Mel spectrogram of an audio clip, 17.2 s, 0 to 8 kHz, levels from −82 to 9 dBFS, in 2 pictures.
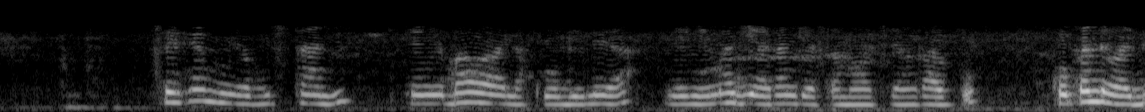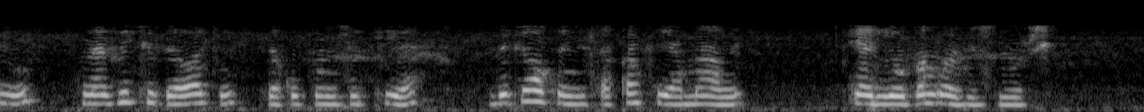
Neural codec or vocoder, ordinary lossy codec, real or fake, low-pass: codec, 16 kHz, 8 kbps, FreqCodec, smaller model; AAC, 16 kbps; fake; 7.2 kHz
